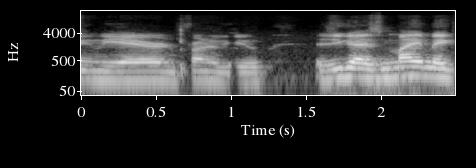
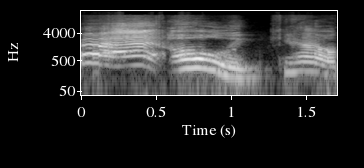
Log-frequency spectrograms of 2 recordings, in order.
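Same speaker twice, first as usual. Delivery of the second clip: very high, full-voiced, swooping yelling; 14 semitones higher than usual. A character comes back to himself and speaks; shouting. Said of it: "sorry for shouting".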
